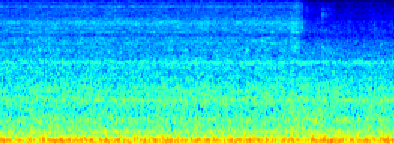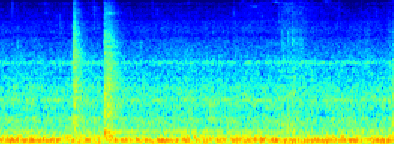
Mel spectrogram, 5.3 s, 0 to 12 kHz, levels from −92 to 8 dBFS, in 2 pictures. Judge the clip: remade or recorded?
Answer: recorded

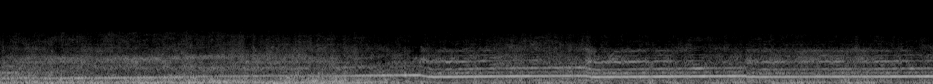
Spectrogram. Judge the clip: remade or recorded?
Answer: remade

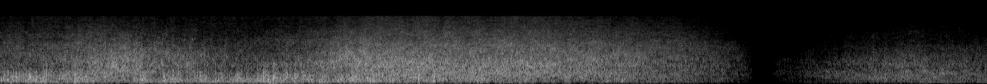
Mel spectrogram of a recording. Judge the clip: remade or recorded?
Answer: remade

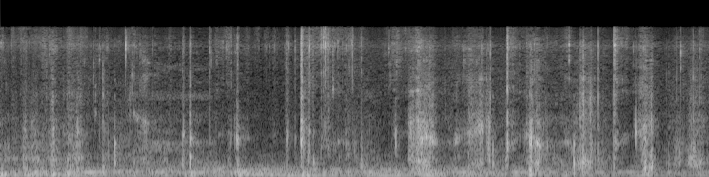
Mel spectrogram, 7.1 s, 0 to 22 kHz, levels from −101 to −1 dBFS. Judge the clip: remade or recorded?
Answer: recorded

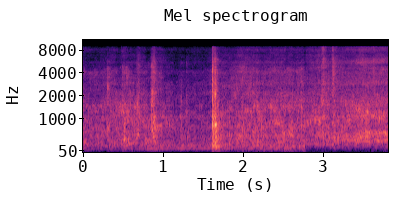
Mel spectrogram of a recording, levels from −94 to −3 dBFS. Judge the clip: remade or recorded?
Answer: remade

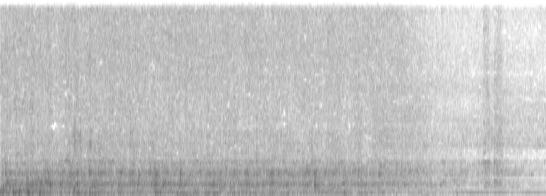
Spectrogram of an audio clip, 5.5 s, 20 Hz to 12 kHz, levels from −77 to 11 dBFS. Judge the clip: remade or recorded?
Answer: recorded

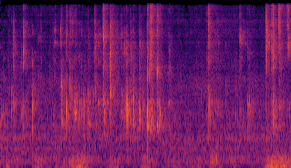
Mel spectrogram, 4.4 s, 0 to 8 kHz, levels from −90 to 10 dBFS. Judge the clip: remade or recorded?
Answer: remade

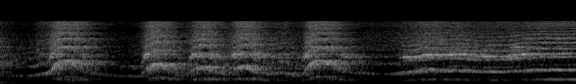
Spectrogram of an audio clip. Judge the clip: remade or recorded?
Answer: recorded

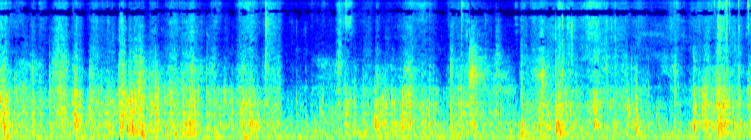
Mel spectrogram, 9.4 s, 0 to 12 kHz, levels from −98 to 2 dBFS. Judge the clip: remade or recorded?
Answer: recorded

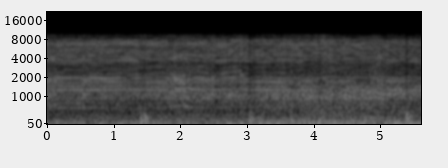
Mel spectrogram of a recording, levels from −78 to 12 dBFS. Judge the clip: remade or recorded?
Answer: recorded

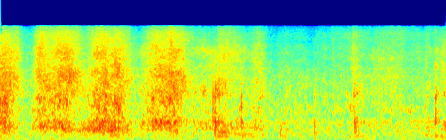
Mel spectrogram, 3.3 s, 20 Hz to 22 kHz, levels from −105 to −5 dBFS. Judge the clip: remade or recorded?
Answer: remade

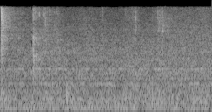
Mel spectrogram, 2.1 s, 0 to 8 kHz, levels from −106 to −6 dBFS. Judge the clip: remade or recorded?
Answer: recorded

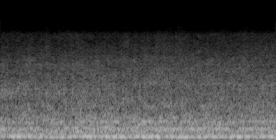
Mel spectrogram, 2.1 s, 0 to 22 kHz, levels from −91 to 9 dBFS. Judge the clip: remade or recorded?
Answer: remade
